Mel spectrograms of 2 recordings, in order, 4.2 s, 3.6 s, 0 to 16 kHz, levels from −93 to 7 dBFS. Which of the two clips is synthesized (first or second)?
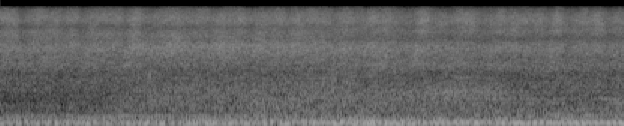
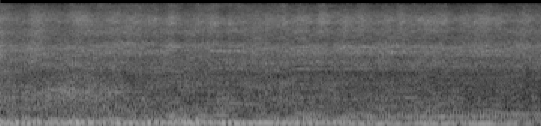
second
